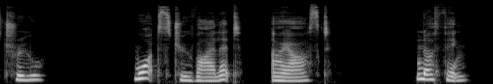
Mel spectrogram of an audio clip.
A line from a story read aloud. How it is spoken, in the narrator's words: she said in a low voice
